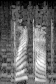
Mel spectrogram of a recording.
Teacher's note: In this example, the stress falls on the verb, break, while the particle, up, is unstressed. Remember, when pronouncing phrasal verbs with stress on the verb, give extra emphasis to the main verb and reduce the stress on the particle.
